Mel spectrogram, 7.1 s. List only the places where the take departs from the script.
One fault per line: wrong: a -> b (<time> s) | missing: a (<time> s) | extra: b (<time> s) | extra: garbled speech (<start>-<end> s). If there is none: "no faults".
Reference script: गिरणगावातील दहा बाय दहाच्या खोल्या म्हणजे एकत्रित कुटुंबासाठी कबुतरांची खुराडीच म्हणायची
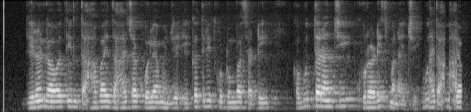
extra: garbled speech (6.3-6.9 s)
